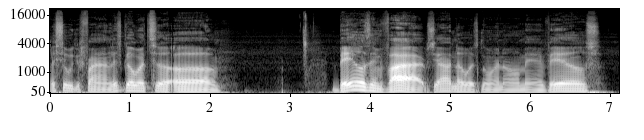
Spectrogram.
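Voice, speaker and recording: With an American accent, a man talks at a fairly slow pace. His fairly low voice has lively intonation. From US South, Alabama (Montgomery). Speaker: music producer. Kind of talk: tutorial. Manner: casual, animated.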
